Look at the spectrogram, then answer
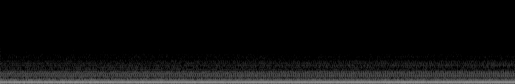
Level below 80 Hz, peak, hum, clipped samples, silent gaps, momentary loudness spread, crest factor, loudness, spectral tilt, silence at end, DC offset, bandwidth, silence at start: -56 dBFS; -28 dBFS; 50 Hz at -35 dBFS; under 0.1%; none; 0 LU; 6 dB; -37 LUFS; -10 dB/octave; 0 s; under 0.1%; 2.4 kHz; 0 s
